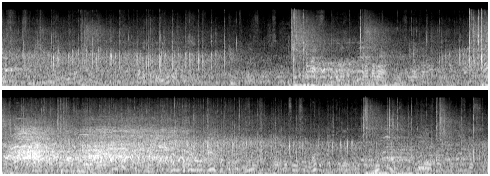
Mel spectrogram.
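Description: Kendo bout on a wooden arena floor: several sharp cracks from bamboo shinai strikes and foot stamps, with the fighters shouting their kiai. The loudest stretch is a burst of shouting about ten seconds in that runs for a few seconds.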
